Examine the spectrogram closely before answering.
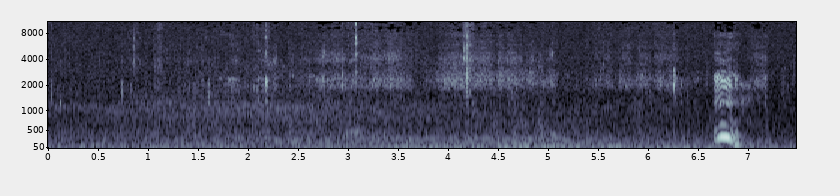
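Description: A man chews food with his mouth full.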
